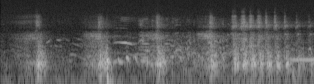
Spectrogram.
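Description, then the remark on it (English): An old-time steam passenger train starts up with irregular mechanical clunks that settle into a quick rhythmic clatter, ending on a steady low hum, with faint voices in the background. “So here we go, all aboard the passenger train, I believe it is, instead of the freight train.”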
